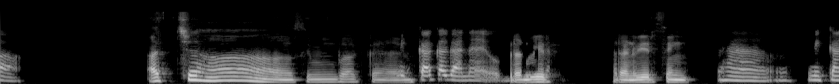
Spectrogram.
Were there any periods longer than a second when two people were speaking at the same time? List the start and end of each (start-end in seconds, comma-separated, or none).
none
